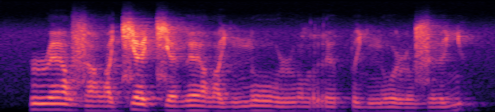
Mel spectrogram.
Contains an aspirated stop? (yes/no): no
